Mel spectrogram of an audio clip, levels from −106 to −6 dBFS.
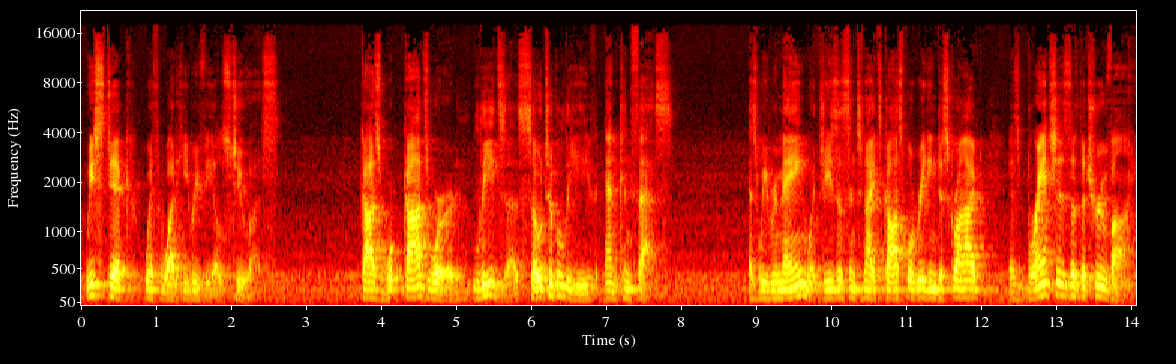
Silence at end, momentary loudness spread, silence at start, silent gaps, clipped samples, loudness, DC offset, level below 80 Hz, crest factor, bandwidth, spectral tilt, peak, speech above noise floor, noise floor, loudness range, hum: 0 s; 12 LU; 0.05 s; none; under 0.1%; -27 LUFS; under 0.1%; -64 dBFS; 20 dB; 17.5 kHz; -5.5 dB/octave; -8 dBFS; 25 dB; -52 dBFS; 5 LU; none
